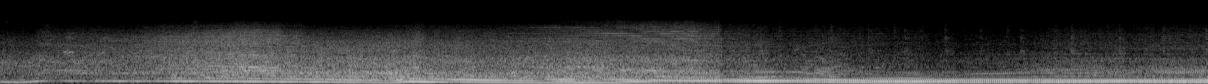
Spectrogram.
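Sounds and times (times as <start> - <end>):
rally car engine slowing: 3.3 - 12.0.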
